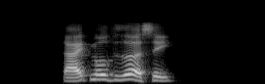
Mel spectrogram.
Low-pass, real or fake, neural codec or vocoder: 7.2 kHz; fake; codec, 16 kHz, 0.3 kbps, FocalCodec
